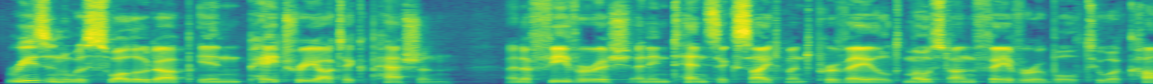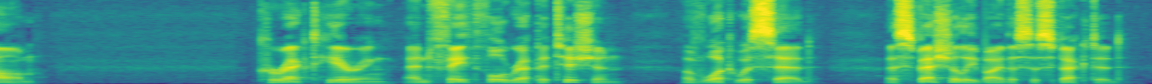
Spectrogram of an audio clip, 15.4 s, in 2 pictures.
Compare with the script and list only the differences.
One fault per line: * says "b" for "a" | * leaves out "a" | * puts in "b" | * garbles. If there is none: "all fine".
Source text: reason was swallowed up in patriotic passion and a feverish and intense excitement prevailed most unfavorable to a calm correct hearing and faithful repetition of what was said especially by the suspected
all fine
